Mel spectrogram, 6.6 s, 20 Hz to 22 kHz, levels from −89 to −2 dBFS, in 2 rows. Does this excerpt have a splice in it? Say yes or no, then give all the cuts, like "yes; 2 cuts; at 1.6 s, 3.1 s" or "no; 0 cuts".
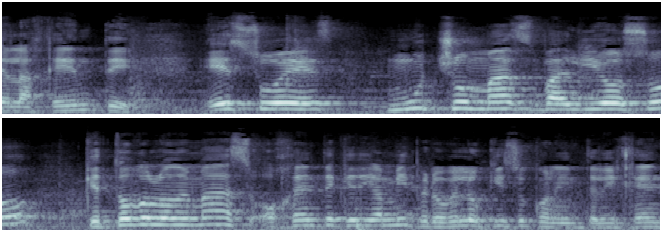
yes; 1 cut; at 5.3 s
